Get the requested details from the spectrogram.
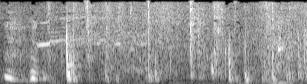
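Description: horse neighing

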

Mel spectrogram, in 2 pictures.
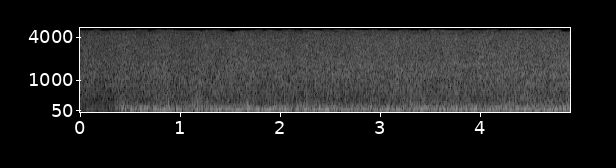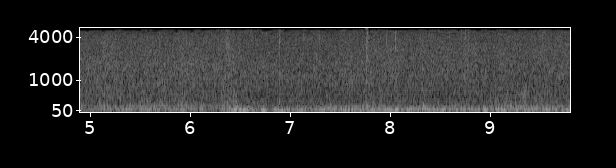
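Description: rain falling

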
